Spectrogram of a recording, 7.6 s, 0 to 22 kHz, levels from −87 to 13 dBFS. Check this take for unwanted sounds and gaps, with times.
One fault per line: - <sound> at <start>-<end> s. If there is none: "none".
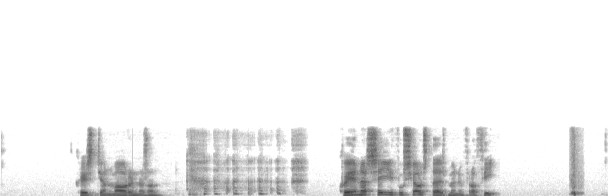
- laugh at 2.3-3.9 s
- whoosh at 7.1-7.3 s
